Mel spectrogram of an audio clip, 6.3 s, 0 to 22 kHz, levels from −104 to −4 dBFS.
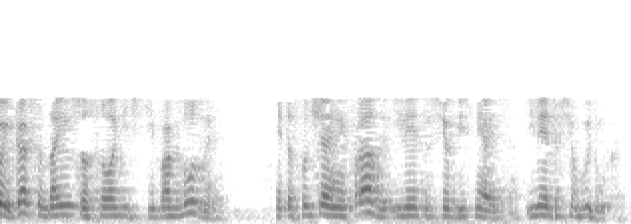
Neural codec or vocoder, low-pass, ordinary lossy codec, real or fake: codec, 24 kHz, 1.2 kbps, DualCodec; 3.6 kHz; MP3, 16 kbps; fake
